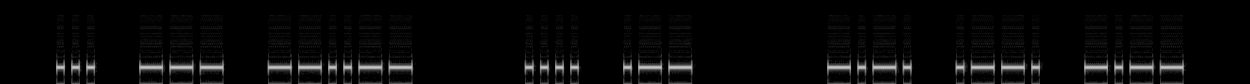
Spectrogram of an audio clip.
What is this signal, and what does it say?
Morse code, heard as a keyed tone, about 16 wpm, spaced as for 11 wpm, 800 Hz. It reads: SO, HW CPY
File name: CW Code Groups @15WPM / QSOs / WD0BGP Spaced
